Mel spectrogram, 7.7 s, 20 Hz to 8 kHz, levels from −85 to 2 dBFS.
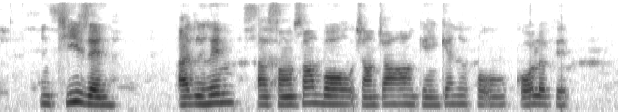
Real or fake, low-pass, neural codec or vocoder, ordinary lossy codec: fake; 7.2 kHz; codec, 24 kHz, 6 kbps, HILCodec; MP3, 48 kbps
